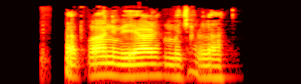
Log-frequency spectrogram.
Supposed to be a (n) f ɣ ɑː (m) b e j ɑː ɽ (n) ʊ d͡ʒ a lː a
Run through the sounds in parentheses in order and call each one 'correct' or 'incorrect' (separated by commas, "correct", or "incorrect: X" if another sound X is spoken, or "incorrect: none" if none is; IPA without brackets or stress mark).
incorrect: none, incorrect: n, incorrect: m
